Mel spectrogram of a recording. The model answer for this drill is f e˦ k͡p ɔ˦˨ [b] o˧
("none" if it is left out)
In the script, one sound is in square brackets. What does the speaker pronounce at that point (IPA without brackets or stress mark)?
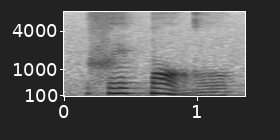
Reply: ɡ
